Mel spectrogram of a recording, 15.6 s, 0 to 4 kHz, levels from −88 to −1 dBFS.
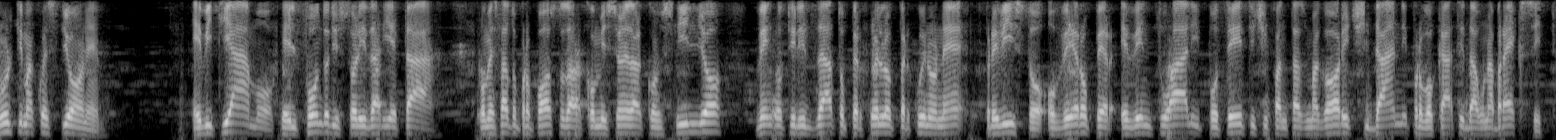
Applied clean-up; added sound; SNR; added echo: neural separator model SepFormer DNS4.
